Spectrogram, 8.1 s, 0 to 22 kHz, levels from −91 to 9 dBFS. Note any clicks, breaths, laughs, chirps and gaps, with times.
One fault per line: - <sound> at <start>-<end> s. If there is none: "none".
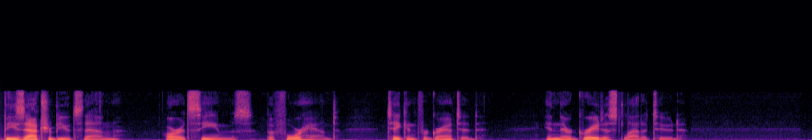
none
